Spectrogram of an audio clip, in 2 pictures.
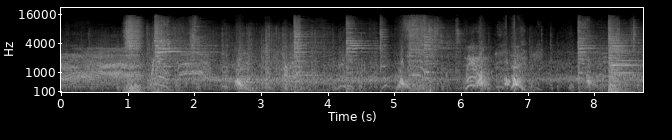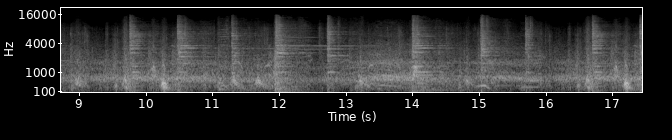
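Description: Metal swords clash and ring sharply again and again.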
